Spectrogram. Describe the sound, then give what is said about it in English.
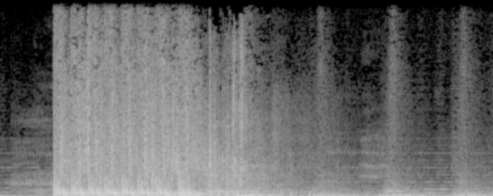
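A sudden burst of rapid gunfire erupts, loud and sustained for a couple of seconds, then tapers into scattered, echoing shots and rumbling reverberation. “The gunshots! You called others here!”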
